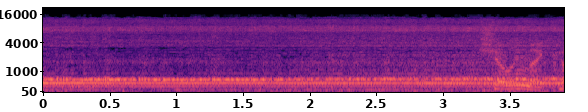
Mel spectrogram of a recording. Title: whining noise from your engine? @SouthMainAuto #mechanic #chevy #chrisfix #colorado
